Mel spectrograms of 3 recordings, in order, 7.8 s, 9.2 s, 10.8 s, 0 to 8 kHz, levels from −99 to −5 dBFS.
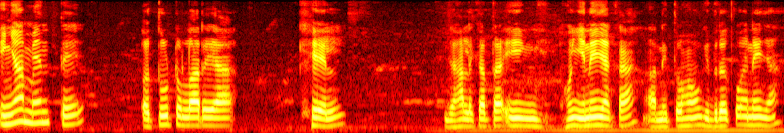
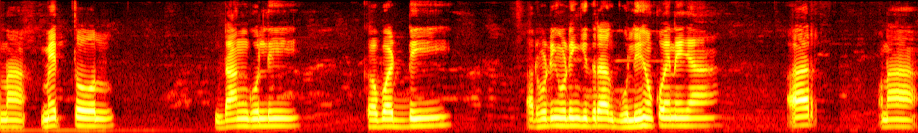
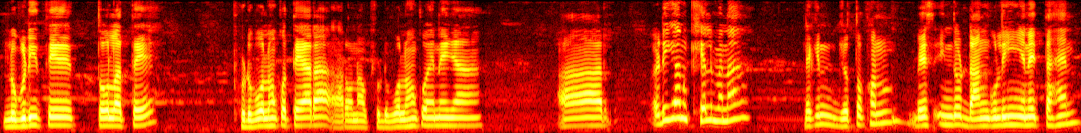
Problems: constant background noise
